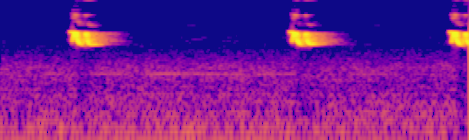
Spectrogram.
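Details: Northern mockingbird giving three separate harsh, raspy notes, each about a third of a second long, spaced well over a second apart with silence between.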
